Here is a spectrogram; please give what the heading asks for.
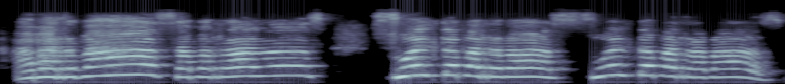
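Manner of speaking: high, chanting yell of an angry mob; crowd shouting. Acted. The crowd yelling at Pilate to free Barabbas, high chanted shouting. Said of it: "Y empezaron a gritar".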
